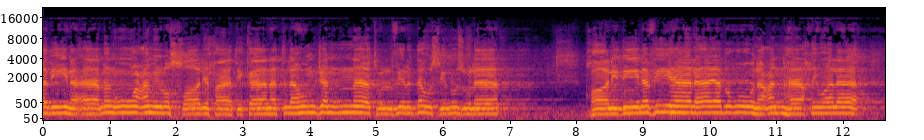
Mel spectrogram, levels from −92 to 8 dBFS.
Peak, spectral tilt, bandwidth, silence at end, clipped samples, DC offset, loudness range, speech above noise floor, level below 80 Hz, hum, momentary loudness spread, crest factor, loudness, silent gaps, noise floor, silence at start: -4 dBFS; -5 dB/octave; 16.5 kHz; 0 s; under 0.1%; under 0.1%; 4 LU; 22 dB; -48 dBFS; none; 6 LU; 14 dB; -17 LUFS; none; -39 dBFS; 0 s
